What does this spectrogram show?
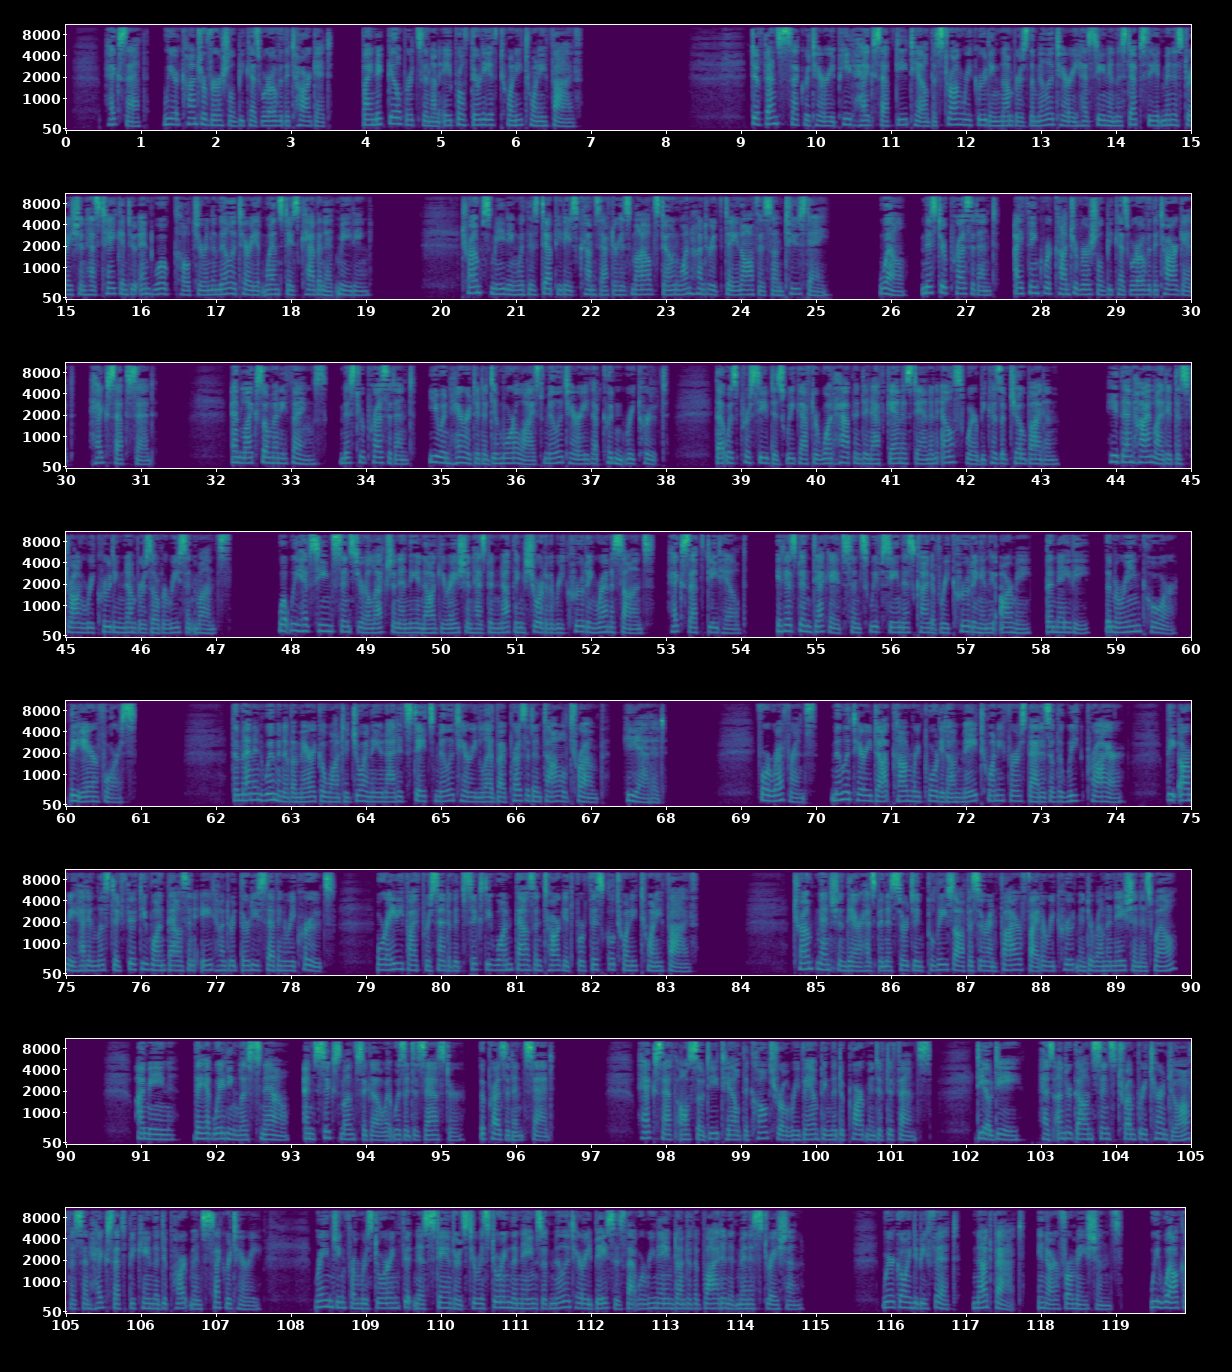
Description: Defense Secretary Pete Hegseth detailed the strong recruiting numbers the military has seen and the steps the administration has taken to end woke culture in the military at Wednesday’s Cabinet meeting.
